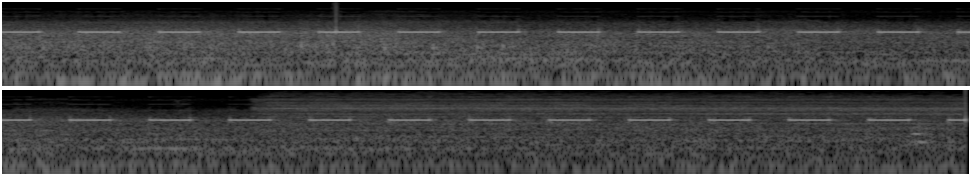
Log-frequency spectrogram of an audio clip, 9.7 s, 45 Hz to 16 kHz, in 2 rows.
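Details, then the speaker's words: 2013 Toyota Camry Hybrid with ABS codes C1451, C1345, C1368, during scan-tool brake bleed and accumulator pressure steps: ABS actuator beeps steadily about 2.5 times a second during a bleed step; ABS bleed-mode beeping. "we had the same step before before we didn't have the sound the beeping going to wait for the beep to go off and then hit continue"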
